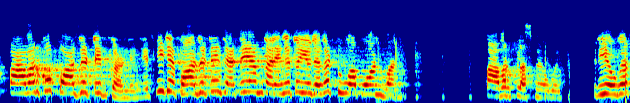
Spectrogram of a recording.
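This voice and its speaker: A woman maths teacher working through exponent problems step by step, with a habit of checking in often. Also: very high voice. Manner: slow, checks in with "theek hai" often. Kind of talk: classroom lesson, working through problems aloud. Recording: roomy, dull lo-fi classroom echo.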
